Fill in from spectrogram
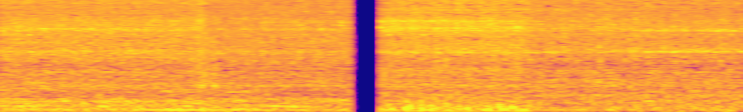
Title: ENGINE MISFIRE AND SHAKING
